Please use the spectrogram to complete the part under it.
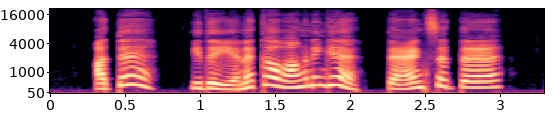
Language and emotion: Tamil, happy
